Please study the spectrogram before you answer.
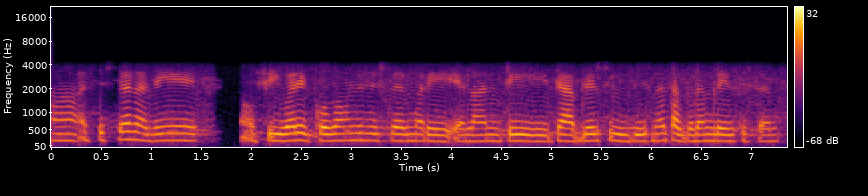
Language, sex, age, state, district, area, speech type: Telugu, female, 18-30, Andhra Pradesh, Kurnool, rural, conversation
